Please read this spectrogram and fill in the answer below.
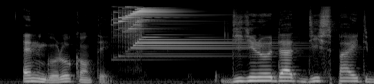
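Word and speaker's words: N'Golo Kanté: the French national team so how do you pronounce his name you will simply say Angulo Conte and Gulu Conte and Guru Conte did you know that despite being very rich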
